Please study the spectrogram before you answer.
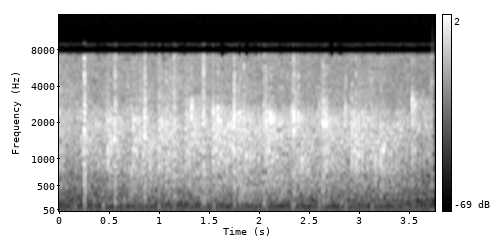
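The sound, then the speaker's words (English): An audience applauds at a conference session: a thick, even wash of many hands clapping that holds a steady level for the whole stretch, with no voices standing out. “So a round of applause for all the speakers.”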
